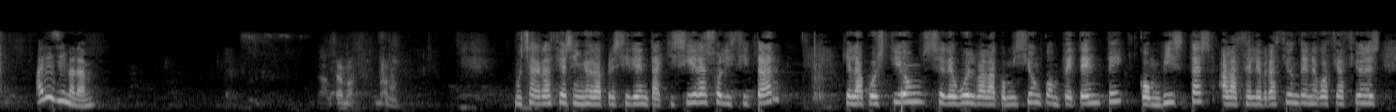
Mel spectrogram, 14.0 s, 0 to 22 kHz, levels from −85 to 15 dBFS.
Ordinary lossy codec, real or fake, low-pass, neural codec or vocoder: none; real; none; none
